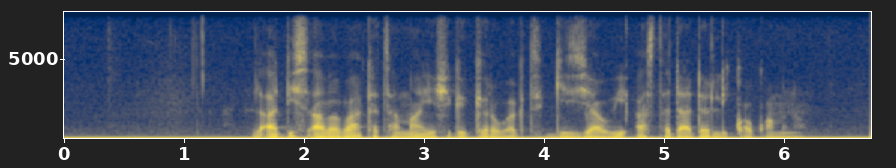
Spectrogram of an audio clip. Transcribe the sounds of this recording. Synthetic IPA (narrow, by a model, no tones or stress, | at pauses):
lə̰ʔad̪ːisaβəβakʰət̪ʰəmajɛʃɪɡɨɡːɨɾwɔkʼt̪ɡizjawiʔast̪ʰəd̪ad̪əɾlikʼakʷʼamnəw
